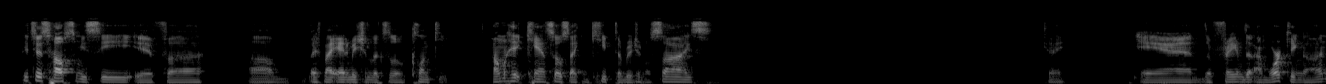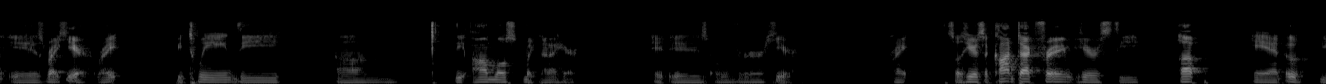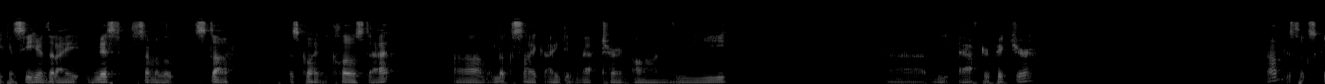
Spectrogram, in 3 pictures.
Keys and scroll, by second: 12.2 space.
